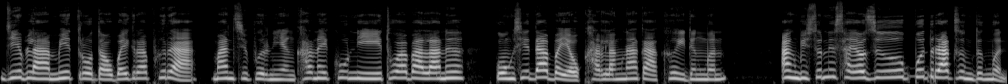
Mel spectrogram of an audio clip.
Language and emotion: Bodo, disgusted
